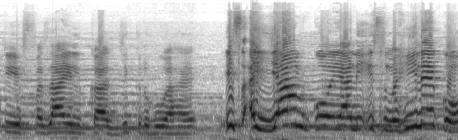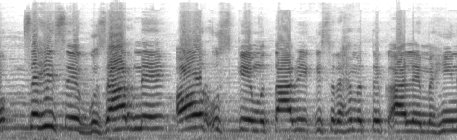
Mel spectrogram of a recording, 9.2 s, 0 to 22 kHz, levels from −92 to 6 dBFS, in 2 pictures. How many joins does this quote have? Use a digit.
1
